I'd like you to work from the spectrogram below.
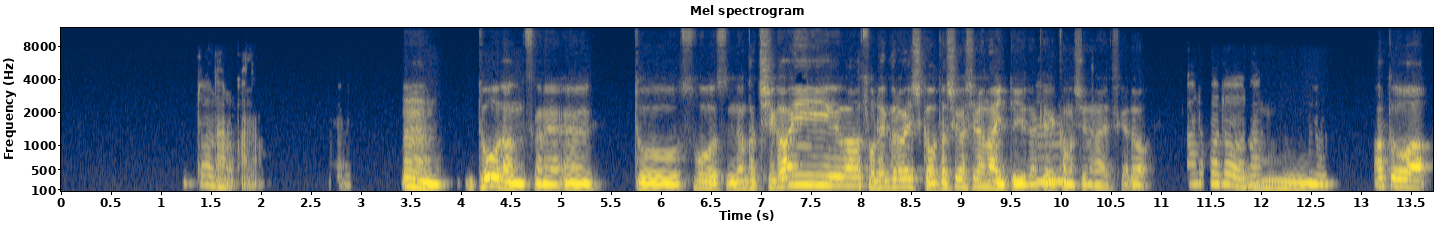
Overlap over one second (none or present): none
